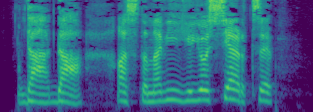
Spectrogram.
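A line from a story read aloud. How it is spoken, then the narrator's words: King's frantic exclamation. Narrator (Russian): Вне себя воскликнул король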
